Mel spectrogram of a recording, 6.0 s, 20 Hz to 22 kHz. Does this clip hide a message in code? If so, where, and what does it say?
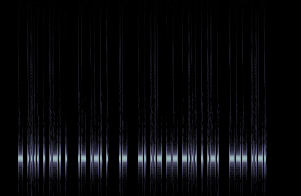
Yes: Morse code from 0.4 to 5.3 s, heard as a keyed tone, about 38 wpm, 700 Hz. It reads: THERE ARE A NUMBER OF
